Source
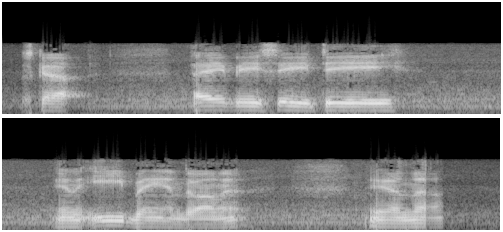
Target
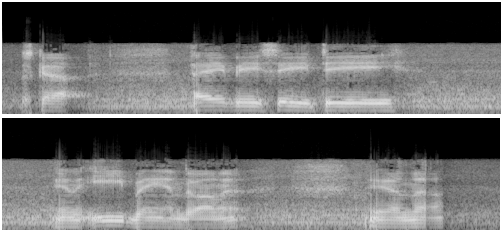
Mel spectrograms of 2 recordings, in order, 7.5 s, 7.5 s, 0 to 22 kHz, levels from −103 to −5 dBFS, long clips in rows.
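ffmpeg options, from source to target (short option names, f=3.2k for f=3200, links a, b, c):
-af "acompressor=threshold=-30dB:ratio=2.5,volume=8.5dB"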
